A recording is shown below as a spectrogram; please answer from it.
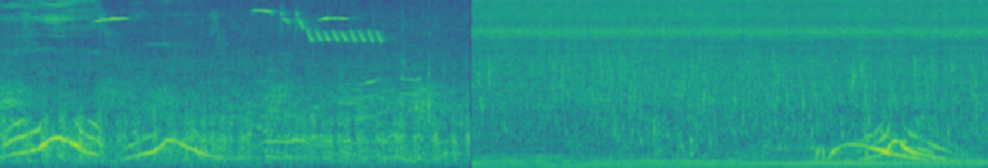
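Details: Captive Common Eiders at Zoo Leipzig and Jaderpark, Germany; the males, using their pale pink throat pouch, give soft, crooning rising-then-falling 'ah-ooo' coos, a few spaced calls, with thin high bird whistles and a steady rush of water and wind.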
